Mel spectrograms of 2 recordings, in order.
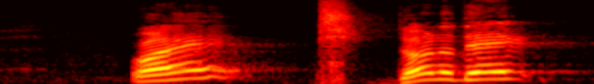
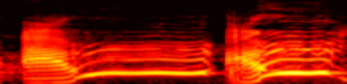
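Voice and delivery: high loud hammed-up wail of pain; mock pained cry; 13 semitones higher, 6 dB louder than usual. Preacher mimics circumcised soldiers, high pained wail. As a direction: howl like the men in pain. Men crying after circumcision.

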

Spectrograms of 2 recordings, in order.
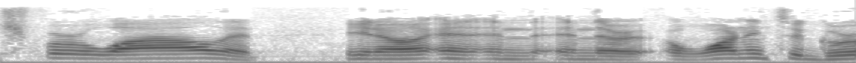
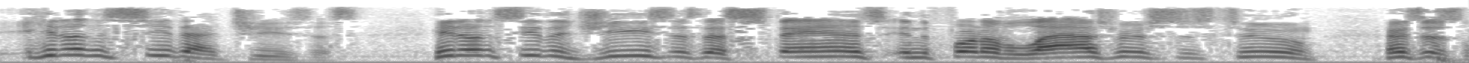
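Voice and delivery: normal talking voice

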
